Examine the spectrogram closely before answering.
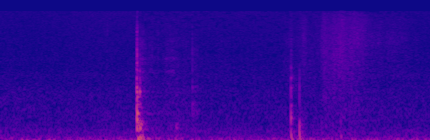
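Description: A paper bowl knocks lightly on a table.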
